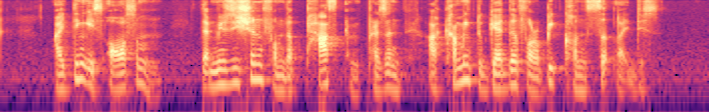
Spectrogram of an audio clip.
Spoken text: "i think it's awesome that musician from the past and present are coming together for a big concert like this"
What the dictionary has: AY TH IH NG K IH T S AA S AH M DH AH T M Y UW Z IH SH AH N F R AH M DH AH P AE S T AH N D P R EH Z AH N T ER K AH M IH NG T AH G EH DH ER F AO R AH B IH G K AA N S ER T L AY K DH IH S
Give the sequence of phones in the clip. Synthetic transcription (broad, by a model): AY T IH NG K IH T S AA S AH M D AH T M Y UW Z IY SH AH N F R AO M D AH P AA S T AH N P R EH Z AH N T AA K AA M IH NG T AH G EH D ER F AO R AH B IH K AA N S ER T L AY K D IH S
